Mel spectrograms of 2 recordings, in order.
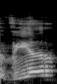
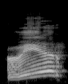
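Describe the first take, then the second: First: It is said with a 'weer' vowel glide. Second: It is said with a 'wear' vowel glide. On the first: "ऐसे नहीं" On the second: "वेयर ऐसे नहीं"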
